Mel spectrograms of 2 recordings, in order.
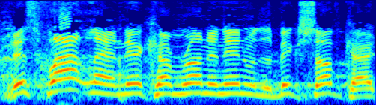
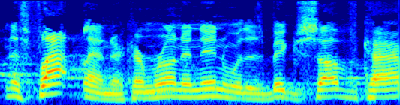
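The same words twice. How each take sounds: First: Vermont logger retelling it higher and louder over the laugh; louder retake. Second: Said in the usual way. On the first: Acted. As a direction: punch it again, bigger, riding the audience laugh. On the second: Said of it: "you've got the accent down".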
